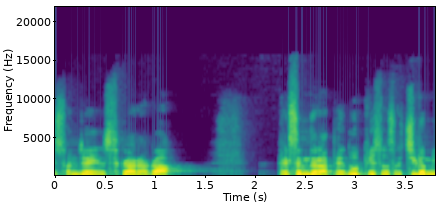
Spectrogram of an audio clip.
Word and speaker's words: 스가랴: 그러므로 의인 아벨의 피로부터 성전과 제단 사이에 너희가 죽인 바라가의 아들 스가랴가 예수님 당시에는 그 발음이 사가라로 발음을 했죠.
